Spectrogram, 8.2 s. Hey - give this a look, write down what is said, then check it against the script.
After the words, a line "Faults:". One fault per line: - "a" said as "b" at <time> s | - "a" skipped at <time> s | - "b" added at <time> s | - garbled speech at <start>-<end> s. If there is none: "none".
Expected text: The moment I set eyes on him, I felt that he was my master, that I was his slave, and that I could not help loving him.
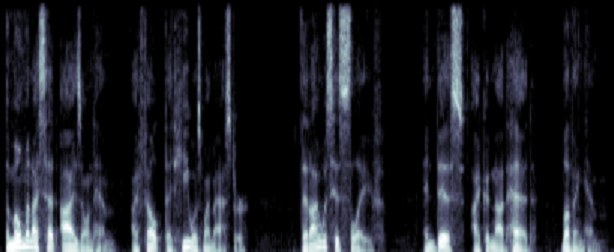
The moment I set eyes on him, I felt that he was my master, that I was his slave, and this I could not head loving him.
Faults:
- "that" said as "this" at 5.8 s
- "help" said as "head" at 6.8 s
